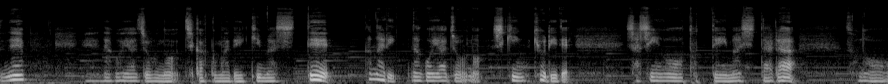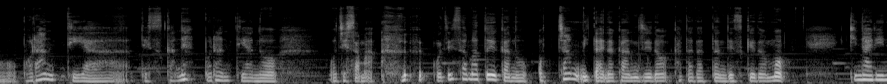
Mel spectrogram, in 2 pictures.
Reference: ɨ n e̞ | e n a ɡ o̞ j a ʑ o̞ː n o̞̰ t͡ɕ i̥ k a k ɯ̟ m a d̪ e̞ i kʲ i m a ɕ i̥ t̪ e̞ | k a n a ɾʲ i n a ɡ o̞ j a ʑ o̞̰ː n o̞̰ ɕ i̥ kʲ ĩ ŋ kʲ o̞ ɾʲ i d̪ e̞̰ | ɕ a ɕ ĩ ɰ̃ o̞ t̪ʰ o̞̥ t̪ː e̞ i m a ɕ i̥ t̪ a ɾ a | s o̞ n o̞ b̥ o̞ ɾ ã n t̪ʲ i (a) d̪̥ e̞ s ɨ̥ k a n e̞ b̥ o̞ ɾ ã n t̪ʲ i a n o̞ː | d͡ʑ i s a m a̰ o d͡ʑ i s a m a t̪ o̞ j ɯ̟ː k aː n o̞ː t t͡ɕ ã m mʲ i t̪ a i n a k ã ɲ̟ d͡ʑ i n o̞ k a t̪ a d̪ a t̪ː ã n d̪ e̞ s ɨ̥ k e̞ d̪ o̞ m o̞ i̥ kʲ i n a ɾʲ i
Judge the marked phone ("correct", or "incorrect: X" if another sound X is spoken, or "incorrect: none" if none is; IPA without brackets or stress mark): correct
